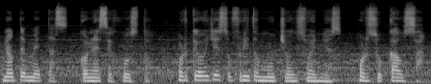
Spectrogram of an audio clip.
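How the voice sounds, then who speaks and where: A governor's troubled wife, voiced by a woman, pleads urgently in a notably low voice. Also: steady tone, normal speed, close to an everyday voice.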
